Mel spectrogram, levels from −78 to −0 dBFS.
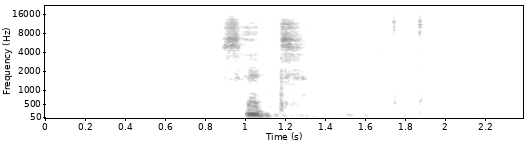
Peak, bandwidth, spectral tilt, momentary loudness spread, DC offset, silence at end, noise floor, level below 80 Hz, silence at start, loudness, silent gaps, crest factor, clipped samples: -26 dBFS; 16 kHz; -3 dB/octave; 20 LU; under 0.1%; 0.5 s; -77 dBFS; -80 dBFS; 0.9 s; -43 LUFS; none; 22 dB; under 0.1%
